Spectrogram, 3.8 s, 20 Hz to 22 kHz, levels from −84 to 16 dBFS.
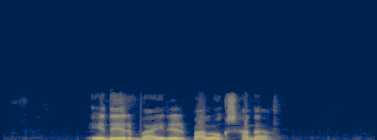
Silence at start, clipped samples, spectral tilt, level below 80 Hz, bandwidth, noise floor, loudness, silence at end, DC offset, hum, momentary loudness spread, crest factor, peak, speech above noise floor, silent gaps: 0.9 s; under 0.1%; -6 dB/octave; -54 dBFS; 7.6 kHz; -68 dBFS; -14 LUFS; 1.05 s; under 0.1%; none; 7 LU; 14 dB; -2 dBFS; 55 dB; none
